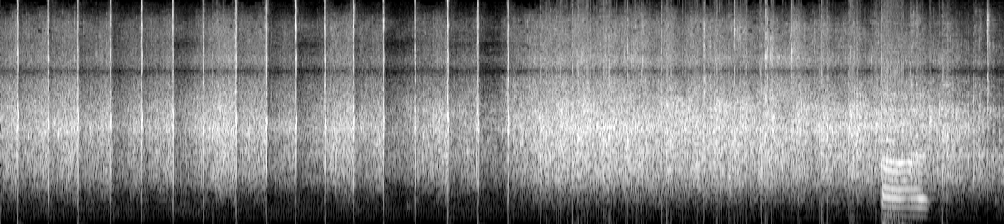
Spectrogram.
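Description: A church congregation breaks into loud, sustained applause during a Sunday worship service. The clapping starts as scattered sharp claps, swells into a dense roar that continues to the end, and a short tone is heard near the close.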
